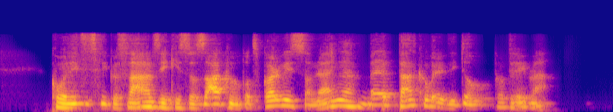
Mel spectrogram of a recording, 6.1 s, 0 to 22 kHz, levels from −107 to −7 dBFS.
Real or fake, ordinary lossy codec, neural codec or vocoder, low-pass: fake; none; codec, 16 kHz, 0.5 kbps, X-Codec, HuBERT features, trained on balanced general audio; 7.2 kHz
